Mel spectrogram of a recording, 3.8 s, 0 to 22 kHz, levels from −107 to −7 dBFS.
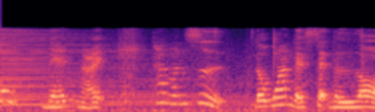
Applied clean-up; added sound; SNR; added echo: none; Keyboard (musical); 15 dB; none.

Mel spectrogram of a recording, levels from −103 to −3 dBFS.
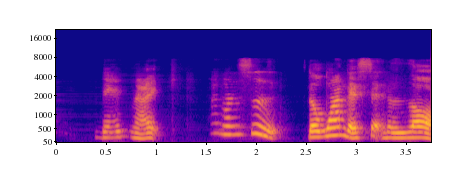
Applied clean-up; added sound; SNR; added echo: neural mask model DeepFilterNet 3.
